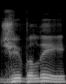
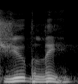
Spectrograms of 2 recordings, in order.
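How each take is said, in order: First: The word begins with an English J sound. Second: The word begins with a Y sound. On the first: The speaker calls it wrong. "So we say Jubilee" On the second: The speaker calls it right. "the letter would be a Y"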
